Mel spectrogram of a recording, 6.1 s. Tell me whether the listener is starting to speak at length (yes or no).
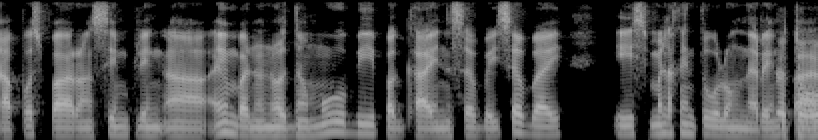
yes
